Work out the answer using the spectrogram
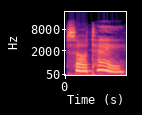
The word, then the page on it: saute: American English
